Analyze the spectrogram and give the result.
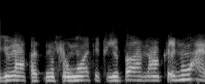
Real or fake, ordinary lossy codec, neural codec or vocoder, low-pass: fake; MP3, 48 kbps; codec, 24 kHz, 1.5 kbps, HILCodec; 7.2 kHz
